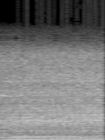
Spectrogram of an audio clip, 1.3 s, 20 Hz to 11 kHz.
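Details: Ford 4.6 V8 idling with a steady, raspy buzz over the engine hum, from a failed anti-drainback valve in a Prime Guard oil filter; a second replacement filter gave the same noise, and the transmission front pump was also considered.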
